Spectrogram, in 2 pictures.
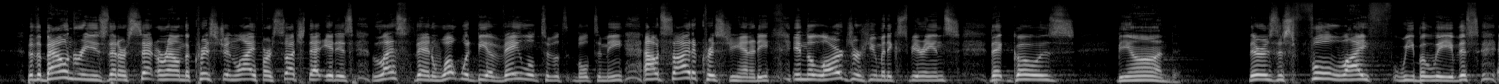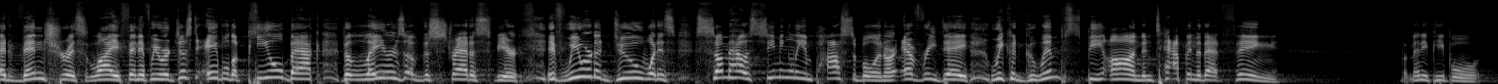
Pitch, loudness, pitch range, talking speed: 225 Hz, -24 LUFS, 200-255 Hz, 165 wpm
